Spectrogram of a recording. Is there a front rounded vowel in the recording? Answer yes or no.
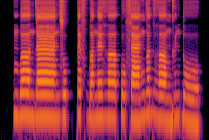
no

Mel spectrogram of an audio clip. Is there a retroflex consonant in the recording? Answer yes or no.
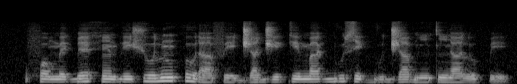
no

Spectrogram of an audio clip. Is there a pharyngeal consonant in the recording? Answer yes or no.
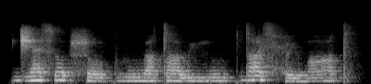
yes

